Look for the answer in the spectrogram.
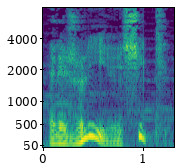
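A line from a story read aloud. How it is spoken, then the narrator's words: Murmured. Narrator (Italian): mormorò Poirot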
